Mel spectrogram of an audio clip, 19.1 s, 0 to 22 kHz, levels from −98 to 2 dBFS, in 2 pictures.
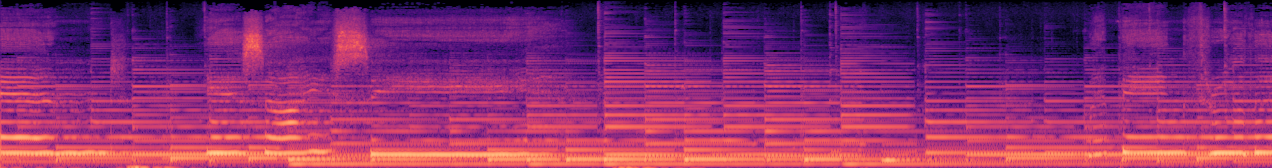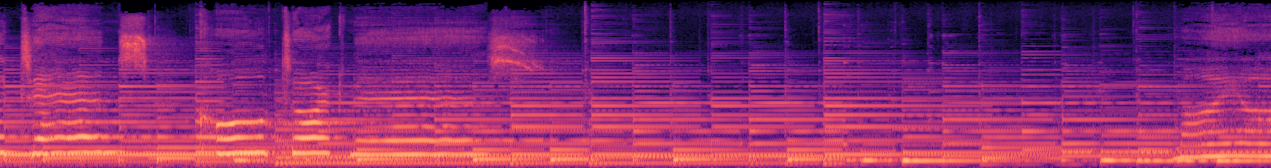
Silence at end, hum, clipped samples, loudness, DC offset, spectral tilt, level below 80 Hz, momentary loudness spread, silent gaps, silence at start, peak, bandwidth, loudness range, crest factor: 0 s; none; under 0.1%; -19 LUFS; under 0.1%; -5.5 dB/octave; -50 dBFS; 9 LU; none; 0 s; -4 dBFS; 19 kHz; 7 LU; 14 dB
